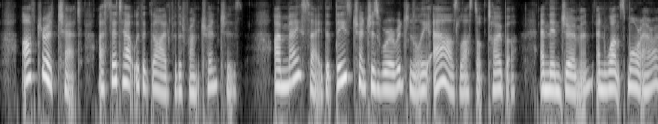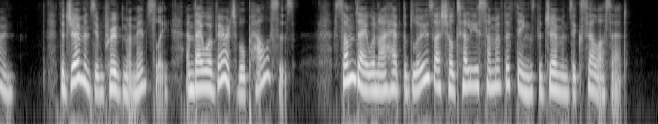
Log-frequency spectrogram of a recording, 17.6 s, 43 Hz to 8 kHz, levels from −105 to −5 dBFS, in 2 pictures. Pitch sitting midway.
No: high, 195 Hz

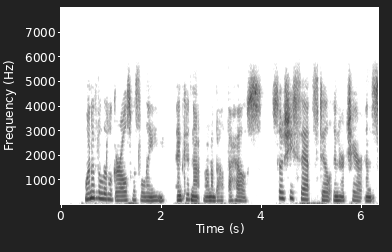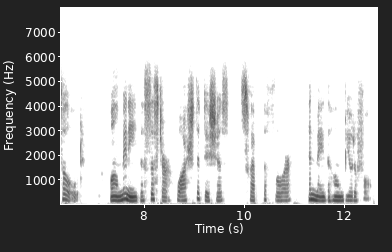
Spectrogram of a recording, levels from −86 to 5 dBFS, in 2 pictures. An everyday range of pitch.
Yes: average, 4.0 semitones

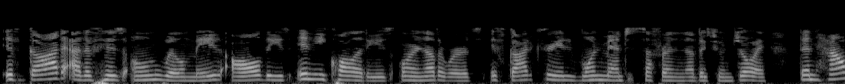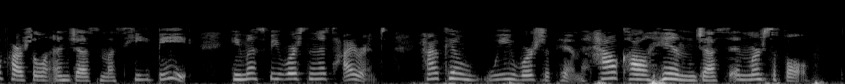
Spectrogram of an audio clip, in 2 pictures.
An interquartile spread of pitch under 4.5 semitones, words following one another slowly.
No: average, 3.8 semitones; average, 185 wpm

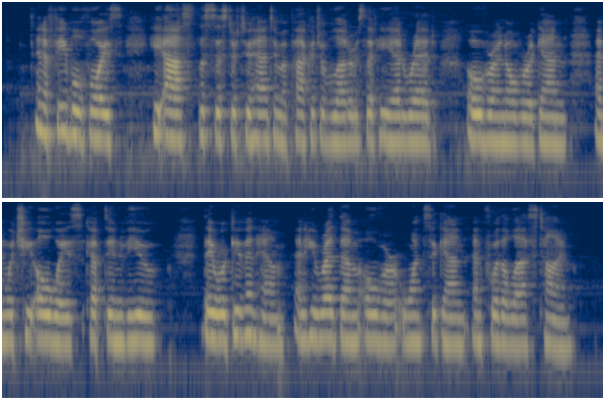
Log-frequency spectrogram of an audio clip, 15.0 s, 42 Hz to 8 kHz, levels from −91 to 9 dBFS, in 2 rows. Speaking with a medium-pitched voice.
No: high, 195 Hz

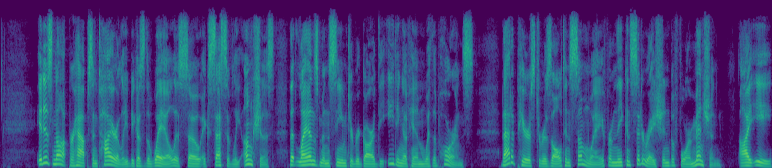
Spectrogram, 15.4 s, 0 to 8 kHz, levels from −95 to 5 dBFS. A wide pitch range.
Yes: wide, 6.1 semitones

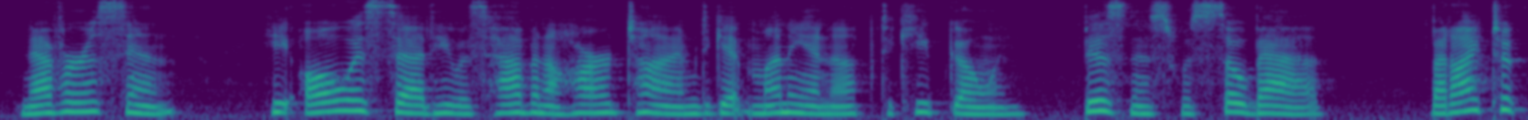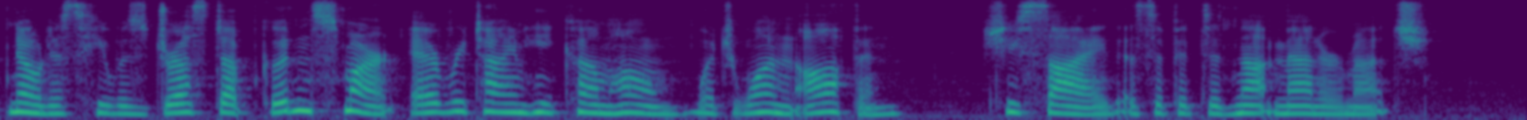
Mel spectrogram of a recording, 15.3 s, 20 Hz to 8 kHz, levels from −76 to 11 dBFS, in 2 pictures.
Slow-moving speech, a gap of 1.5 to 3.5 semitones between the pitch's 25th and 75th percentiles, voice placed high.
No: average, 200 wpm; average, 2.8 semitones; high, 205 Hz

